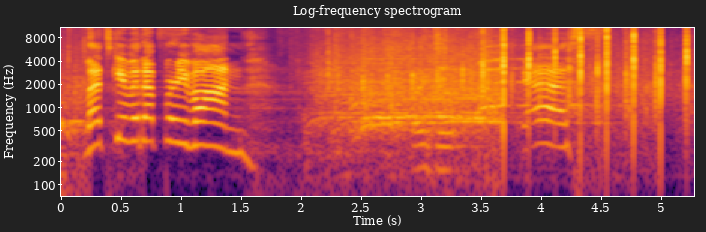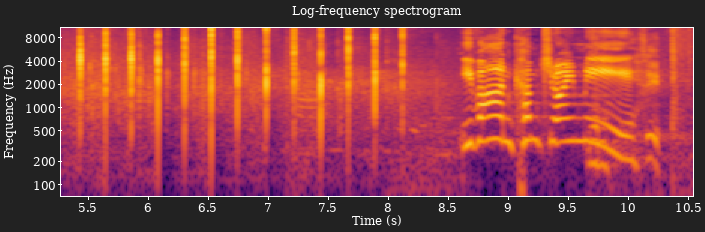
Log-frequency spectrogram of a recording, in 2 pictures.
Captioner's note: cheers and applause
